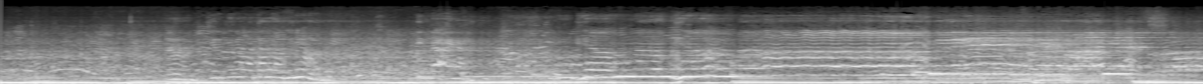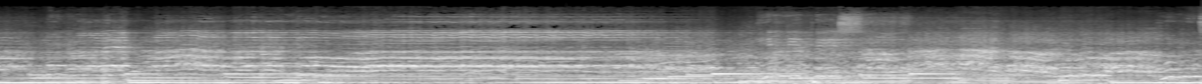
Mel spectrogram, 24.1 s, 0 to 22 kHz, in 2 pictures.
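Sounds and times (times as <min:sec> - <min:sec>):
amplified music with deep bass: 0:00.0 - 0:24.0
woman singing into microphone: 0:05.5 - 0:22.0, 0:22.6 - 0:24.0.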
